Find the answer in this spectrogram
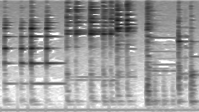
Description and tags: It's night ad a little intruder touches plates and cups when jumping on the table. The name of the mouse is Tom.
